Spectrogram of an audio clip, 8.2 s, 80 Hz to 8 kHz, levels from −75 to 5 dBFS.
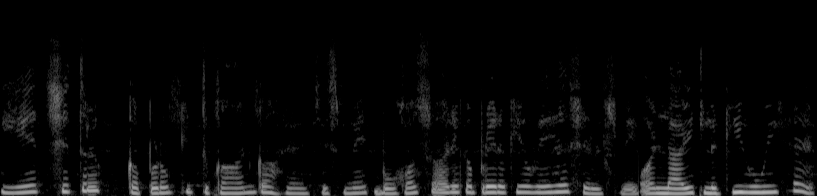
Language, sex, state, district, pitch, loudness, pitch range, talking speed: Hindi, female, Maharashtra, Solapur, 230 Hz, -30 LUFS, 210-250 Hz, 155 wpm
